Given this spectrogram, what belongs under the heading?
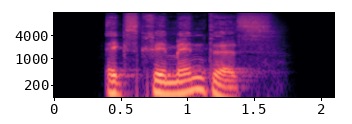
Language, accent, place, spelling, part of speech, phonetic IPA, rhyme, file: German, Germany, Berlin, Exkrementes, noun, [ɛkskʁeˈmɛntəs], -ɛntəs, De-Exkrementes.ogg
- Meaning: genitive singular of Exkrement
